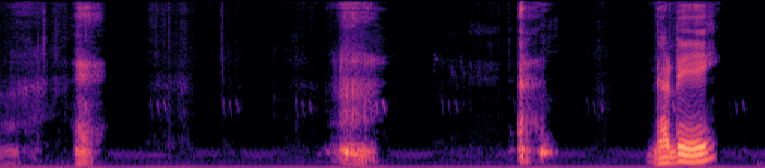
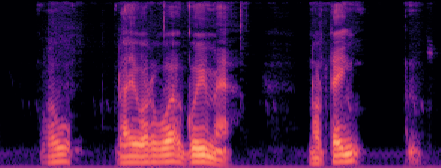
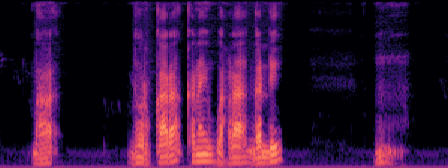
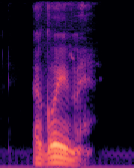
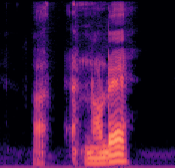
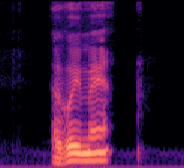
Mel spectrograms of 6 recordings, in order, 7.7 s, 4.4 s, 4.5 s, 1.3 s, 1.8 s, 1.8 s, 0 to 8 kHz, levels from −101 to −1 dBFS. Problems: background sounds at intervals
